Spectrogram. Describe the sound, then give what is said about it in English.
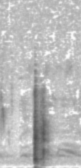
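A single harsh, raspy raven caw rings out briefly, standing alone against a quiet, faintly murmuring background with no one speaking. “Which she has something to do with all the ravens that we hear.”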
